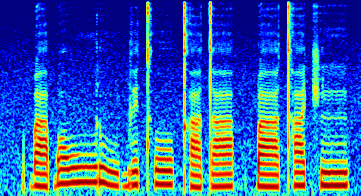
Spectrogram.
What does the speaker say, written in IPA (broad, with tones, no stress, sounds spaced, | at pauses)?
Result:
ɓ a˨ ɓ ɔ˦ β uː˦ ɾ uː˨ b e˦ tʰ oː˦ kʰ a˨ t a˦ | k͡p aː˨ tʰ a˦ t͡ʃ ĩ˦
